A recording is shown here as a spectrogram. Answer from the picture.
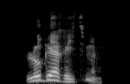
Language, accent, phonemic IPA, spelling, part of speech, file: French, France, /lɔ.ɡa.ʁitm/, logarithme, noun, LL-Q150 (fra)-logarithme.wav
- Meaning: logarithm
